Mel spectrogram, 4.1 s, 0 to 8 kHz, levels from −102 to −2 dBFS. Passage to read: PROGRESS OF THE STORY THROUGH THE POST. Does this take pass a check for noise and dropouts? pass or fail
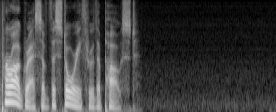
pass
